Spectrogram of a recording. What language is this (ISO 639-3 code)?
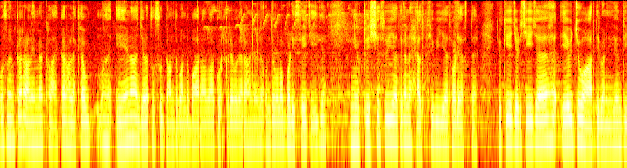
doi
